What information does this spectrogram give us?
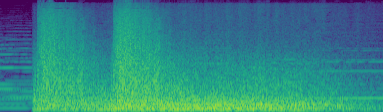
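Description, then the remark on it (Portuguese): Heavy naval gunfire from the battleship Prince of Wales, firing to defend the Suffolk against the German battleship Bismarck, erupts in two loud blasts about a second apart, followed by a long rolling rumble that slowly fades. No voices are heard. “Naquele momento dramático, o príncipe of Wales abriu fogo para defender o Suffolk.”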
